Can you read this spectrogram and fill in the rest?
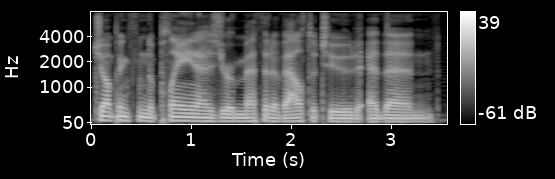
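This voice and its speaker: A man's voice: low voice, fairly even intonation, normal speed, darkish tone, dry recording. A man in casual conversation as a podcast co-host, explaining things in a matter-of-fact way. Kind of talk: casual chat.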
